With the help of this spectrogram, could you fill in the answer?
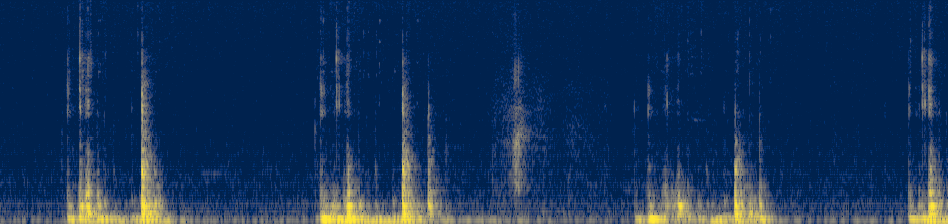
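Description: A jade stone face roller taps a slim black plastic streaming-device remote with a sticker, resting on a wooden table. Quiet, dull, low-pitched taps and light clicks come in short clustered bursts separated by pauses. Each tap dies away almost at once.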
